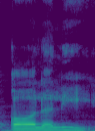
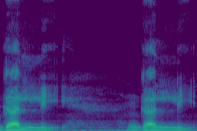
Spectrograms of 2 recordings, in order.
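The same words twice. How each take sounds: First: قال لی with a clear qaf and a long alif; classical Arabic. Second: گال لی with the qaf turned into a g and the alif blurred; colloquial Arabic. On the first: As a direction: say قال لی in clean fusha. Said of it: "اصل لفظ ہوتا ہے". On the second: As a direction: say قال لی the street way, as گال لی. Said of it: "قاف کو وہ گاف بولتے ہیں". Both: Shown as a demonstration.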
